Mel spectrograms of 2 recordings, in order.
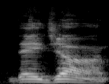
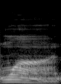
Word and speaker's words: Dejon: the podcast this Friday he said n pronounce it dejon okay okay okay not Juan okay dejon that's a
